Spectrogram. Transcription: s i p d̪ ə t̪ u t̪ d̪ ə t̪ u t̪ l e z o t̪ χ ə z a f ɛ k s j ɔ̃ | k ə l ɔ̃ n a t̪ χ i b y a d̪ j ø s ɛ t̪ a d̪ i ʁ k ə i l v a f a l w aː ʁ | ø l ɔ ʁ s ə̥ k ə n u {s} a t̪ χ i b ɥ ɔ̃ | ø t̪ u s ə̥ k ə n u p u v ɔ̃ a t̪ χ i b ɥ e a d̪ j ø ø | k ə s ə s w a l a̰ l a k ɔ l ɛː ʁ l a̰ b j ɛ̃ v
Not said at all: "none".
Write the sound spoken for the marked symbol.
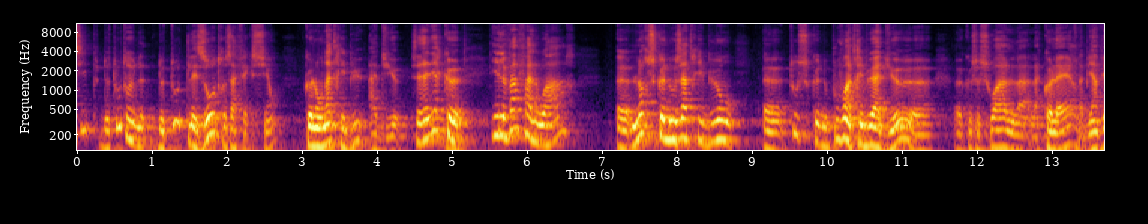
z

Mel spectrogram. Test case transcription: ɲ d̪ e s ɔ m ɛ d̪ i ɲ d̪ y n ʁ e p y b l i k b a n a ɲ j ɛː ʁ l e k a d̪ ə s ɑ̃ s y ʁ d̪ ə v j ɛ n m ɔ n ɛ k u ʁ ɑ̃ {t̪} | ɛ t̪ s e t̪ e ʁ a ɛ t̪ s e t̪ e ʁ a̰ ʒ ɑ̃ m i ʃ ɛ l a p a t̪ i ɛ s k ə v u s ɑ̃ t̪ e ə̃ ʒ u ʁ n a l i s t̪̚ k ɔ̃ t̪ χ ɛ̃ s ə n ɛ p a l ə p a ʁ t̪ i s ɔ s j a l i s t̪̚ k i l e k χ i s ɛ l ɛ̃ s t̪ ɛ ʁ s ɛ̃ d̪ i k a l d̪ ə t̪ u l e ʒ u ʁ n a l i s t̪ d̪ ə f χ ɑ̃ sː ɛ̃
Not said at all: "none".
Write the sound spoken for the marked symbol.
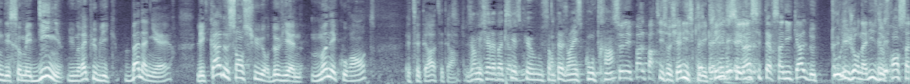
t̪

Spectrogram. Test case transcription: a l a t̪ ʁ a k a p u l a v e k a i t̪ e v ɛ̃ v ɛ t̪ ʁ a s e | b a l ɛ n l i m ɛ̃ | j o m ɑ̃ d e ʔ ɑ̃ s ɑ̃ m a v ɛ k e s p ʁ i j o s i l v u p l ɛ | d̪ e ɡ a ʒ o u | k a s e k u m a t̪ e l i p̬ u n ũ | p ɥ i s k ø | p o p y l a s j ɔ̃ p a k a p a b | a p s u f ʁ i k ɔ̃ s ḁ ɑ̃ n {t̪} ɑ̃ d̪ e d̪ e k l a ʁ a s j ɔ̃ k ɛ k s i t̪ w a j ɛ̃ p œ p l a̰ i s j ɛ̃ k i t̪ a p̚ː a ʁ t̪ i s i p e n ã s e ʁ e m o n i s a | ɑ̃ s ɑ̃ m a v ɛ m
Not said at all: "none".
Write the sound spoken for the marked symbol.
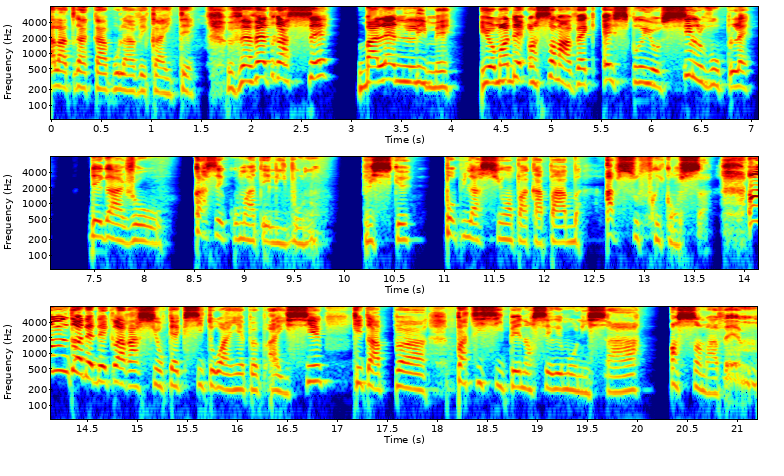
t̪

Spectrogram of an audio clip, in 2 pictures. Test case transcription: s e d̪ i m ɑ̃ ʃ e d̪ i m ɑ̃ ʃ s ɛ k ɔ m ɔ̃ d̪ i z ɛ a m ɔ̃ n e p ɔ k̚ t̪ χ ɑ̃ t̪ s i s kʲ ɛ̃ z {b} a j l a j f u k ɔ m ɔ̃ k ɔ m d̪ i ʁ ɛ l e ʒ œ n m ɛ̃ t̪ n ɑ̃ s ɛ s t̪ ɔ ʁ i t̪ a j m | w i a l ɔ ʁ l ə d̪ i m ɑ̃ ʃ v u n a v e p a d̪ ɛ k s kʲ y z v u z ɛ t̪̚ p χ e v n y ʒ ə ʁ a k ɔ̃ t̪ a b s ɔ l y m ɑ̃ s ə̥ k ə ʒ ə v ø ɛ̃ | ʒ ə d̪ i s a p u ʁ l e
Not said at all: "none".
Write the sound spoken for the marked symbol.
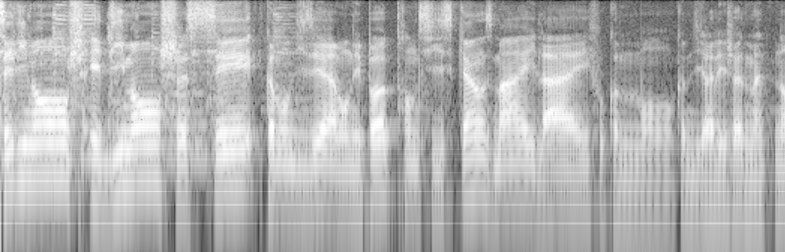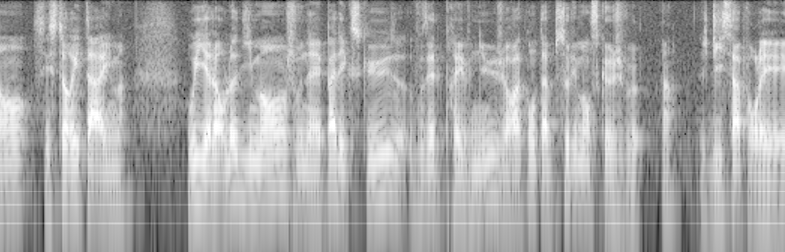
m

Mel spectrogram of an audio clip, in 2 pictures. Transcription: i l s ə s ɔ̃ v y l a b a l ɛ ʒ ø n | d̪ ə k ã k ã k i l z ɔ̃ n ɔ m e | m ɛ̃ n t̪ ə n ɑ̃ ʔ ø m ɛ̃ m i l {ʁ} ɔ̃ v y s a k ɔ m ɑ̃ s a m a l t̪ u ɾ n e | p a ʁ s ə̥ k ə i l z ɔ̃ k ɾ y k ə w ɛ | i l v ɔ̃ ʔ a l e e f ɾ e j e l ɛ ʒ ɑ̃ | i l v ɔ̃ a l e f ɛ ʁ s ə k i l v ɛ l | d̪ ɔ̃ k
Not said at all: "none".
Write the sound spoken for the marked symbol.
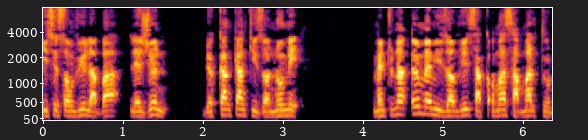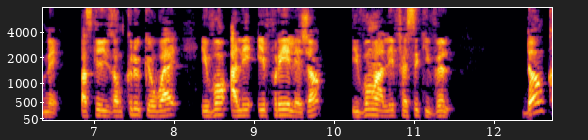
z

